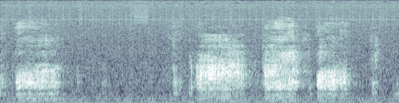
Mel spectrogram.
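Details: A dachshund, or sausage dog, makes four short muffled growling bursts in a quiet indoor room, each lasting about half a second.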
